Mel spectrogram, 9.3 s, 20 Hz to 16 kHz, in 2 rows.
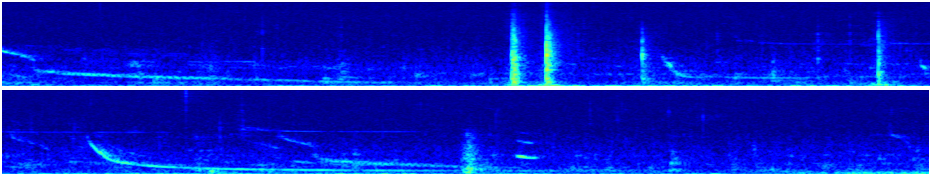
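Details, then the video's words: Under Antarctic sea ice in McMurdo Sound, November 2017, Weddell seals produce falling whistles, one sweeping down into a long low tone, mixed with sharp broadband clicks and a faint high steady tone. "Song of the Antarctic Weddell Seal"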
